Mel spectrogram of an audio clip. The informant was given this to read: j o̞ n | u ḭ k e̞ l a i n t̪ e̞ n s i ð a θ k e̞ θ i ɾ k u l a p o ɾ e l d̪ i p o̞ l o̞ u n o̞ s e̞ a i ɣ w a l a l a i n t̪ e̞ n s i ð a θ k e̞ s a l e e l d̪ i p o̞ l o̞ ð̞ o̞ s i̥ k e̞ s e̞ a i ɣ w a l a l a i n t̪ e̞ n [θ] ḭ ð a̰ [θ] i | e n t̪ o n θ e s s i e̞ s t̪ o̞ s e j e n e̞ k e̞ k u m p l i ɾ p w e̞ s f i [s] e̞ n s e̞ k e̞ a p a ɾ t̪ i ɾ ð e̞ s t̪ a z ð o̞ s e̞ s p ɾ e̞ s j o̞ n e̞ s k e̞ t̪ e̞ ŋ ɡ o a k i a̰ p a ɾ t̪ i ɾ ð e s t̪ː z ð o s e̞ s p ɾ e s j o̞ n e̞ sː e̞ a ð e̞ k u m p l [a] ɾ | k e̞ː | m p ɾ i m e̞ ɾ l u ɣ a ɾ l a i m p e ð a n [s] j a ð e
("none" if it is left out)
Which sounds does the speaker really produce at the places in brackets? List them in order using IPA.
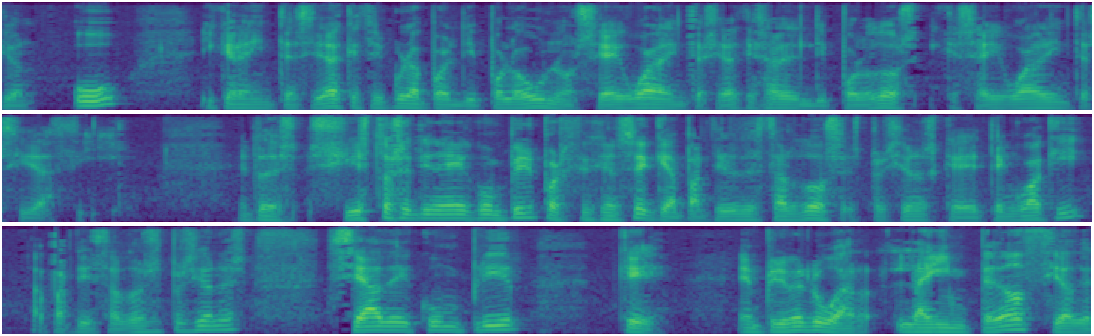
s, θ, x, i, θ

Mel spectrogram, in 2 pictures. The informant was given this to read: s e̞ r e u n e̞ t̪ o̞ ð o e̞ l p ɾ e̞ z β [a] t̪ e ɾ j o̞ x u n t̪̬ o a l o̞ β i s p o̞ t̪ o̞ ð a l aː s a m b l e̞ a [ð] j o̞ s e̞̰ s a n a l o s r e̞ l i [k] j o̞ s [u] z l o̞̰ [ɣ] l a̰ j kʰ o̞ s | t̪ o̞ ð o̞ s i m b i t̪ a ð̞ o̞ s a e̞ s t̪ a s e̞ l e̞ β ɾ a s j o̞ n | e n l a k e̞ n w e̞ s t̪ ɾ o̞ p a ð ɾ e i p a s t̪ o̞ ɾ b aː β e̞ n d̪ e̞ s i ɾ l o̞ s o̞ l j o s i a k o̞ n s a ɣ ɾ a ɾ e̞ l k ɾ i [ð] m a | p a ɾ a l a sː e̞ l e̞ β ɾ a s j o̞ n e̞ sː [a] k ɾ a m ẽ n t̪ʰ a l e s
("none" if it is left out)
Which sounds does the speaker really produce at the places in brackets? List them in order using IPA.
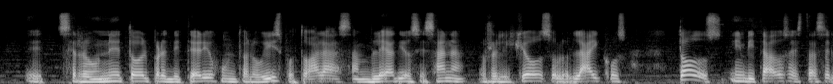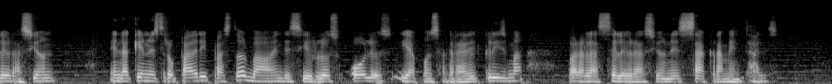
i, ð, x, o, z, z, a

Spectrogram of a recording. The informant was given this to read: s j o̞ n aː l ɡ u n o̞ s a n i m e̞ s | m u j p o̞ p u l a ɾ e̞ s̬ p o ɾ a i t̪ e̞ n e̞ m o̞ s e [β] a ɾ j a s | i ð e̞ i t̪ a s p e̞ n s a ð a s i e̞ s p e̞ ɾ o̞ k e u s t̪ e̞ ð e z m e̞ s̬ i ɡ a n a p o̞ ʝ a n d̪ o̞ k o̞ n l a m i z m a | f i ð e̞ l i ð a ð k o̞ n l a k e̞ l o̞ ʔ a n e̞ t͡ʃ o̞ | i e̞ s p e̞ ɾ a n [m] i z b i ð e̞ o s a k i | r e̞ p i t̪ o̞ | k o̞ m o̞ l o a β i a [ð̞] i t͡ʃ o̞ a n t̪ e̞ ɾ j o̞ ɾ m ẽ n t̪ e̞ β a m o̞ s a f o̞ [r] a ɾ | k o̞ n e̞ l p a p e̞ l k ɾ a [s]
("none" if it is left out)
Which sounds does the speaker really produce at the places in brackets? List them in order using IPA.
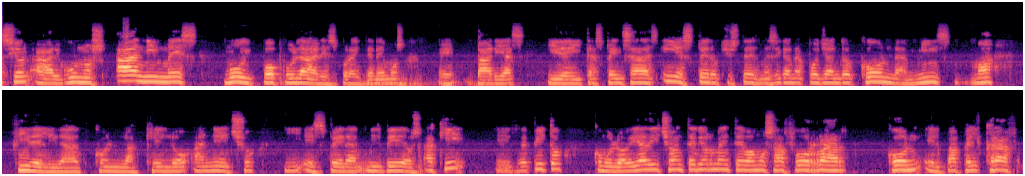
b, m, ð̞, r, f

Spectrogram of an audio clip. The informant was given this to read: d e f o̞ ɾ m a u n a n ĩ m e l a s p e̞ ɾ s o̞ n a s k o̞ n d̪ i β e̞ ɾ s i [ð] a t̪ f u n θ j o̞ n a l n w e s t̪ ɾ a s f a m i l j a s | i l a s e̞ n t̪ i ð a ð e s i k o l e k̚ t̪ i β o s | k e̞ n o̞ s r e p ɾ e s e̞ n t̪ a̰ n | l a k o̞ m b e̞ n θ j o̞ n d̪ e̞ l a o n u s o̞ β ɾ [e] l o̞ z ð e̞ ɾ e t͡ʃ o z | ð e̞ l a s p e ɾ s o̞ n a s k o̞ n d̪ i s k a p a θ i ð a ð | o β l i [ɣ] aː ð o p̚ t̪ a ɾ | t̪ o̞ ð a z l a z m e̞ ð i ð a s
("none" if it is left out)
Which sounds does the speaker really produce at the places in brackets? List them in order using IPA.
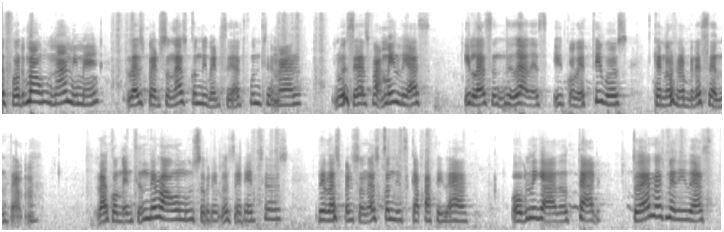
ð, e, ɣ

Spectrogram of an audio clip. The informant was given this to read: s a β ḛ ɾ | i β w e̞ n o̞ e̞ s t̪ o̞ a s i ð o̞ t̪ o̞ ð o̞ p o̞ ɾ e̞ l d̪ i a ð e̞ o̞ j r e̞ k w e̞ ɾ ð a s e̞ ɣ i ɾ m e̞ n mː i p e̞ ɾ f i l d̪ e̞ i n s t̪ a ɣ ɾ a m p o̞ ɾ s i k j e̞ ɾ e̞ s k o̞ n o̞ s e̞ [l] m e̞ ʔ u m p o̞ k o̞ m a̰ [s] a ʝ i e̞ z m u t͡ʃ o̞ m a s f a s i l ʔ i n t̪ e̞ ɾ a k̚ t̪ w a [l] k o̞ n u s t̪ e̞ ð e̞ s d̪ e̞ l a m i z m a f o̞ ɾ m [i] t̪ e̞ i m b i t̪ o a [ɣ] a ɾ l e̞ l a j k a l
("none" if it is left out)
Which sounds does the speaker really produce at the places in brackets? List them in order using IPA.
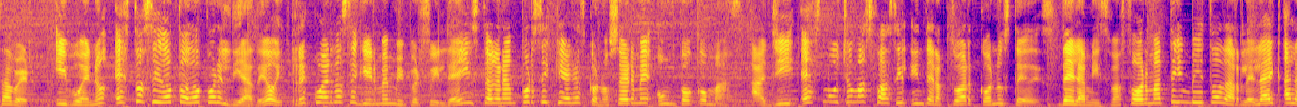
ɾ, s, ɾ, a, ð

